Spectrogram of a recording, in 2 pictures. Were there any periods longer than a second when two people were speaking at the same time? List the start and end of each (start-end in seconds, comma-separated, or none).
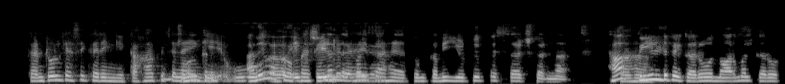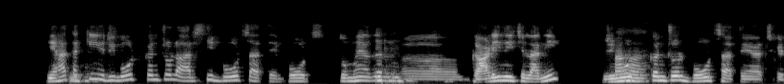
1.6-3.9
